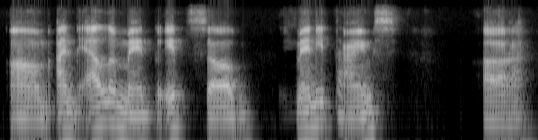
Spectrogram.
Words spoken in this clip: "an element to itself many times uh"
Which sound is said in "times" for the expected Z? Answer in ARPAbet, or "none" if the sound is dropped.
S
